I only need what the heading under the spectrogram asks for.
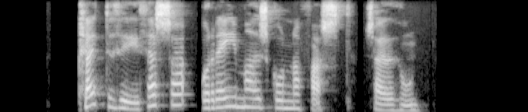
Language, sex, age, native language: Icelandic, female, 30-39, Icelandic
